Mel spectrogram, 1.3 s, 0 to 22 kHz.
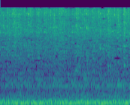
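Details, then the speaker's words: V8 warming up near 193 degrees after a few minutes, no leaks: lumpy, uneven idle with occasional skipped beats, audibly missing; owner suspects low fuel pressure, not yet diagnosed. "Nothing leaking. You can hear it missing. I think that's low fuel pressure."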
